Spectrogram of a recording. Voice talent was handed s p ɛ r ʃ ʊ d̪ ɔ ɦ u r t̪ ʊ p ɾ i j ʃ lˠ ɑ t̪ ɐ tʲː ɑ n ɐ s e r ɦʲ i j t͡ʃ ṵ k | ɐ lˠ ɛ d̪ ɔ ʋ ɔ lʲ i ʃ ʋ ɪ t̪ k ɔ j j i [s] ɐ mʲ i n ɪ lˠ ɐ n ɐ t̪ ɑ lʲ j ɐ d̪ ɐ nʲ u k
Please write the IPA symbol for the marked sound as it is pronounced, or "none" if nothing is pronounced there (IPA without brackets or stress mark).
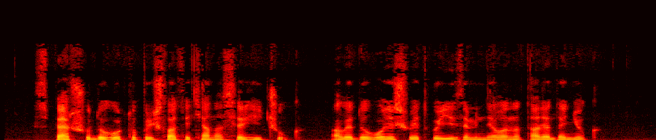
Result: z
